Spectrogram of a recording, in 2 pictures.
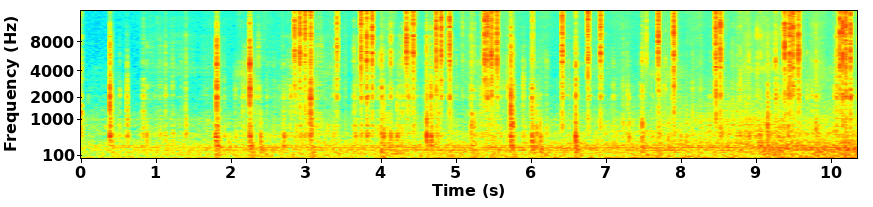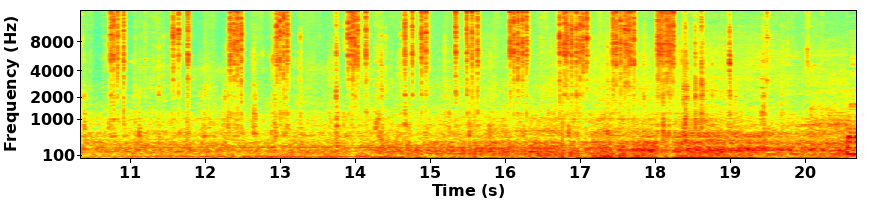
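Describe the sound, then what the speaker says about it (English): A ratchet clicks rapidly and repeatedly, close up, while a 10mm bolt is backed out of interior trim on a 2016-2021 Toyota Land Cruiser, the clicking growing busier and louder toward the end. "Once again, we're going to have a 10mm bolt to remove right there."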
